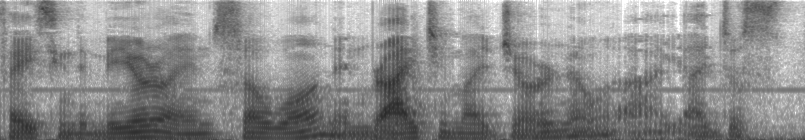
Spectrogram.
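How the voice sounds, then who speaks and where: Music plays behind a man with a Portuguese accent who speaks at a fairly slow pace amid audible room echo. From northeast Brazil. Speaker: interview guest sharing personal healing journey. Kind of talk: personal testimony in interview.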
